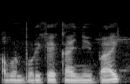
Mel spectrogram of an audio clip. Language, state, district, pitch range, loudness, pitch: Kokborok, Tripura, West Tripura, 95-105 Hz, -17 LUFS, 100 Hz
